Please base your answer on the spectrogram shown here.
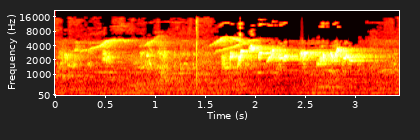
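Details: Red-whiskered bulbul song: a burst of bright, warbled whistled notes with quick up-and-down slurs, fuller in the second half, over a low steady hum.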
